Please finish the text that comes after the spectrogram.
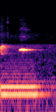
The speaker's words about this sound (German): Das war mein Handy. Ich mache das mal auf lautlos.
